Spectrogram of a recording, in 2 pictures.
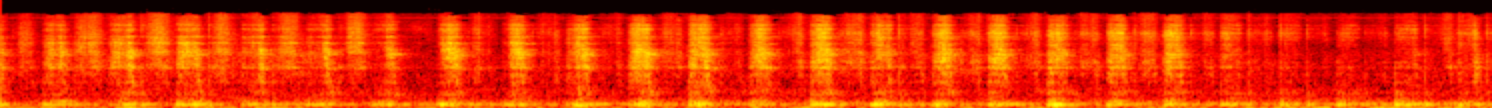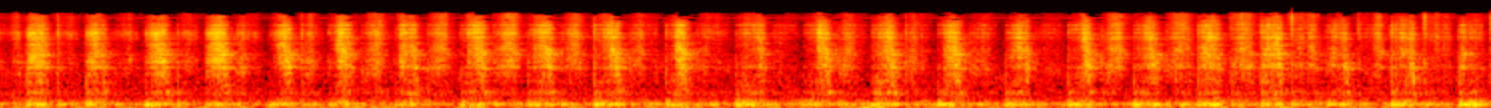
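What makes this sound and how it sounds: A wooden stylus scratches the coating from a small shape near the bottom of a black-coated scratch-art paper sticker sheet, which rests on a glass plate and is held by one hand. Quick, steady rasping strokes repeat about three times a second for the whole clip. Each stroke has a bright, papery scrape over a low hum.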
